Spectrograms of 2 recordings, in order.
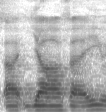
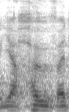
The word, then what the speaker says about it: Yahweh: It's obviously, it's Yahweh, which how it, or Yehovah, depending how you want to pronounce it. It's Y-H-V-H, not Y-H-W-H, that's as it is in the Hebrew. Yud-Heh-Vav-Heh. So Yehovah or Yahweh, we don't really know how it's pronounced.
